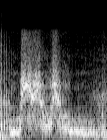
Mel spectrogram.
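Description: Loud big-cat roar used as a panther sound effect for a station ident, starting abruptly.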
